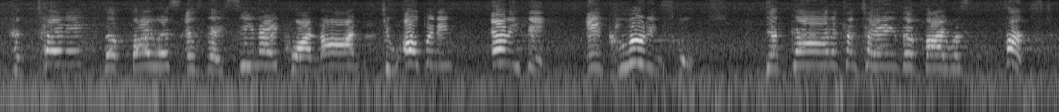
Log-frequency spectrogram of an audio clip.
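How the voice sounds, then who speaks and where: A woman speaks in a raised, projected voice at an extremely high pitch, with fairly even intonation and a fairly slow pace. Long, frequent pauses break up her speech over noticeable background noise. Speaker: congressional candidate. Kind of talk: public speech. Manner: loud; impassioned.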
